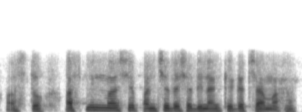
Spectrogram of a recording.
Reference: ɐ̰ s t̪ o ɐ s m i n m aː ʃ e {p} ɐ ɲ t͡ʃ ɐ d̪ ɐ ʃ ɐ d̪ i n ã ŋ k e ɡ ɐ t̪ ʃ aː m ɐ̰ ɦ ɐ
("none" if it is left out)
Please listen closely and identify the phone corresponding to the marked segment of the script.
p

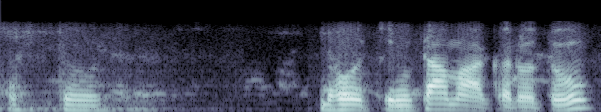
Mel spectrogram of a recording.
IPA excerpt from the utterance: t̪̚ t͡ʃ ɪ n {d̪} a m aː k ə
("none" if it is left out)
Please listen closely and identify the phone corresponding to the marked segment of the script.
t̪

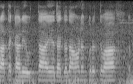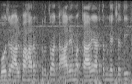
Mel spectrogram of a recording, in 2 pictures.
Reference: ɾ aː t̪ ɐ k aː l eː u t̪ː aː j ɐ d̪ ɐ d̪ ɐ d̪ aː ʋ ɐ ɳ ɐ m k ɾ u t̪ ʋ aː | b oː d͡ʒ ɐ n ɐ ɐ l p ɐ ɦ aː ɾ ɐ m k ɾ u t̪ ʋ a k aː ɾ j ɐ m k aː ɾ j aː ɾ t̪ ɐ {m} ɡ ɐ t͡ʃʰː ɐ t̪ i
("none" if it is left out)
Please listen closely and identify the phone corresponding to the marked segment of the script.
m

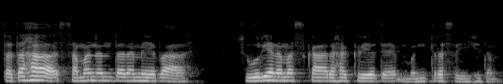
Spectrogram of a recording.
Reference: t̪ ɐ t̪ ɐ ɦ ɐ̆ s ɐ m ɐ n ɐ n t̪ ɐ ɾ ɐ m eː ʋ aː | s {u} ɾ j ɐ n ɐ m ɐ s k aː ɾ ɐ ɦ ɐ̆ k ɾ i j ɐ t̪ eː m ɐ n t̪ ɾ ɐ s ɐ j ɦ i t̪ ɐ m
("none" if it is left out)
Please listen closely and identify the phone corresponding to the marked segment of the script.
uː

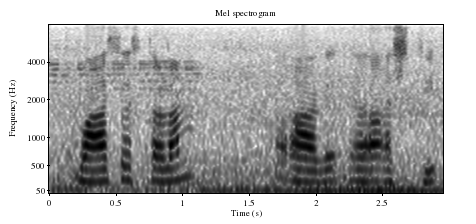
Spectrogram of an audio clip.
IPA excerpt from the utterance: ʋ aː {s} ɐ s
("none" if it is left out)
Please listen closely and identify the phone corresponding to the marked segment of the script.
s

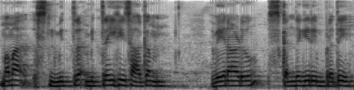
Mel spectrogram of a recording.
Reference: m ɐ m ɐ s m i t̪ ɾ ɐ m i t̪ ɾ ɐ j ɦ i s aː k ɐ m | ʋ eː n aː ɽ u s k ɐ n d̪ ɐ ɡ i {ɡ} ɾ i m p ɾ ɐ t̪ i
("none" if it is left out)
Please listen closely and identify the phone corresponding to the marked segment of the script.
none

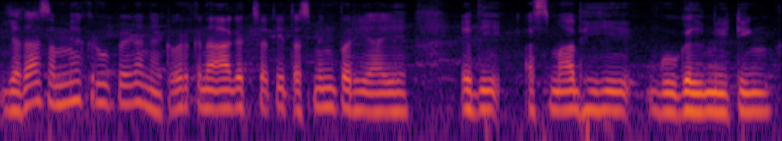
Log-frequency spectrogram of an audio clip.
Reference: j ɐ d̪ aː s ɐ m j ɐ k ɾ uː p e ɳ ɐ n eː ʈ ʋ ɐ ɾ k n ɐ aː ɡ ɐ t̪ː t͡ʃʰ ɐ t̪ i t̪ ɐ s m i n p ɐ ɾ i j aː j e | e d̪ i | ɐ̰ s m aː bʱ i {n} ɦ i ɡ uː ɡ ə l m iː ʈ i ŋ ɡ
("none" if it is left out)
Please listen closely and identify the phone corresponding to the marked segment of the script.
none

